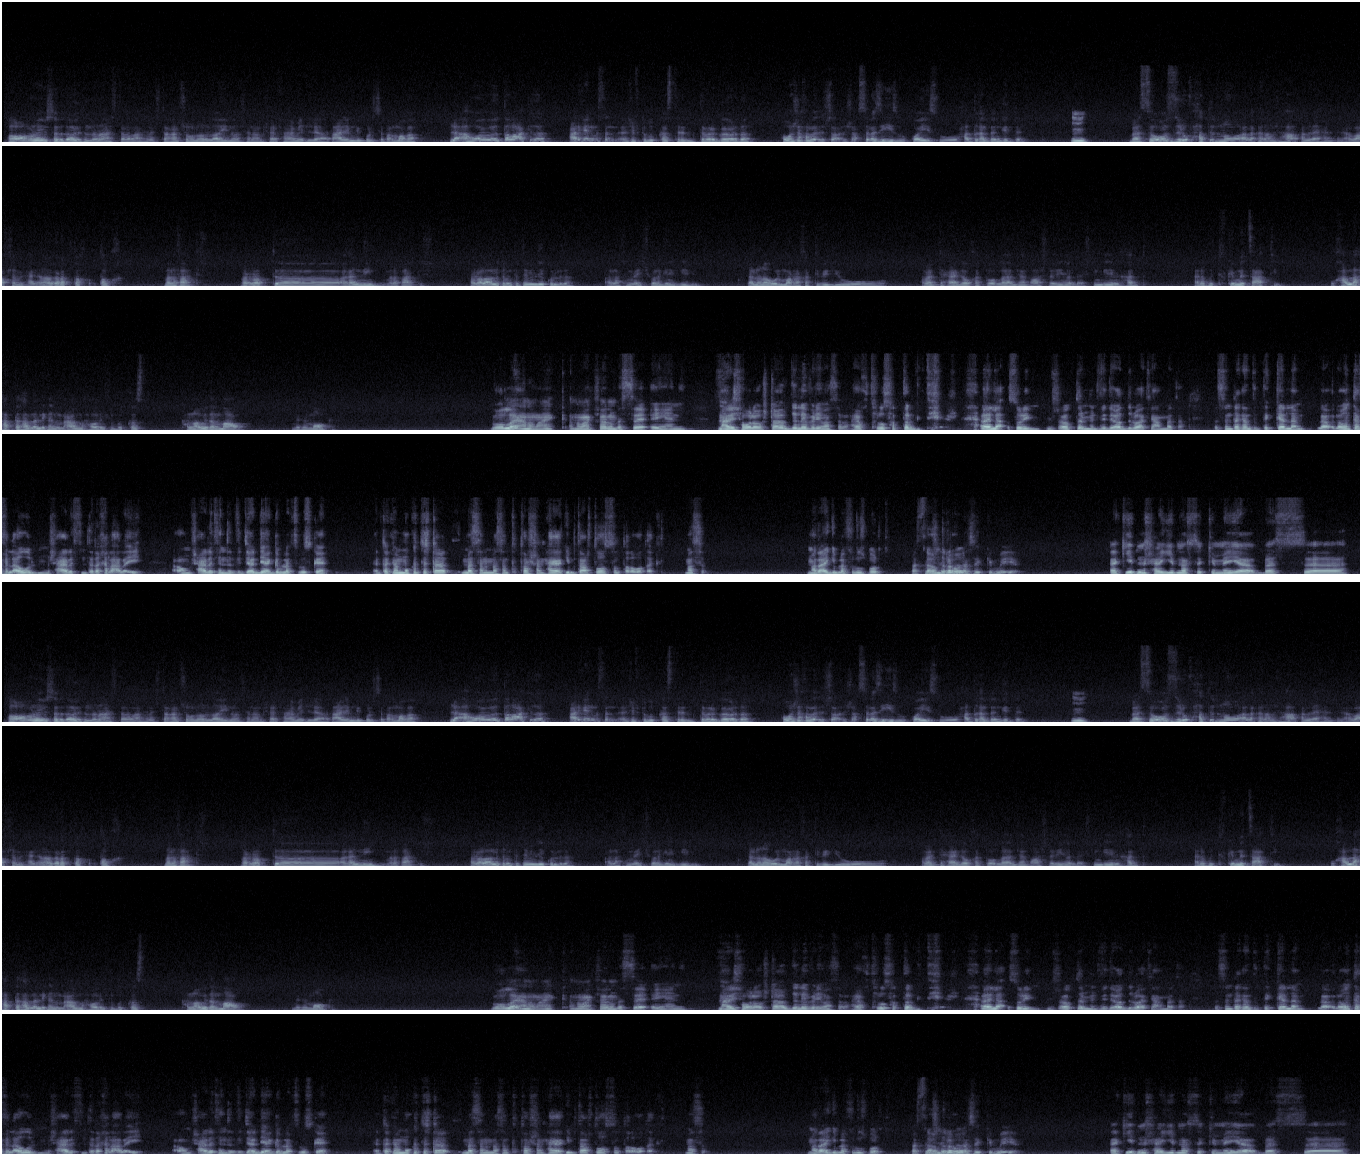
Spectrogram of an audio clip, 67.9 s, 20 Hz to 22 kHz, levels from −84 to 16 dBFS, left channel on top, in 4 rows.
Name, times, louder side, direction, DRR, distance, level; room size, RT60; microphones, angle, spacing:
voice 1, 0.1-5.2 5.6-9.4 9.7-12.8 14.1-18.5 19.0-19.4 20.0-22.3 22.8-24.1 24.5-25.7 26.3-28.1 28.5-31.2 31.9-33.0 33.6-35.7 36.2-37.0 37.6-38.1 62.3-63.7, left 1 dB, 5° left, 0.5 m, -31 dB
voice 2, 40.1-42.5 42.9-48.6 49.1-52.7 53.1-55.0 55.6-59.1 59.5-59.7 61.0-61.9 62.5-62.9 64.8-67.7, left 5 dB, 85° left, 0.4 m, -23 dB
3.3 x 2.3 x 2.7 m
head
